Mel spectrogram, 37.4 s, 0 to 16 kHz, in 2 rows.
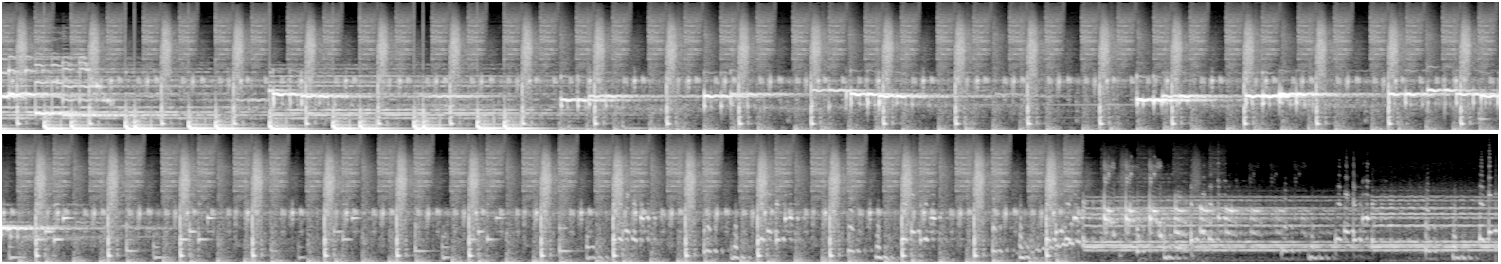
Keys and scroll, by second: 1.1 r, 1.1 y, 1.2 9, 1.3 Return, 1.6 Tab, 2.1 s, 3.1 s, 3.7 shift+z, 4.6 x, 5.8-10.6 typing, 11.9 ctrl+r, 12.1 1, 12.3 Return, 13.6 Tab, 16.6 Tab, 17.2 7, 21.4 g, 21.7 z, 28.2 alt+a, 28.6 3, 31.0 g, 31.2 z, 33.6 Tab, 34.8 g, 35.8 Escape, 36.4 7, 37.0 3.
